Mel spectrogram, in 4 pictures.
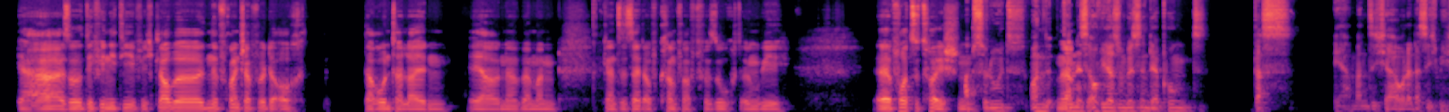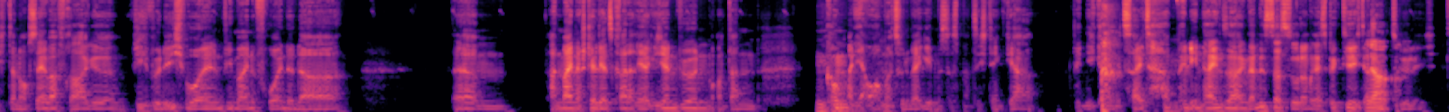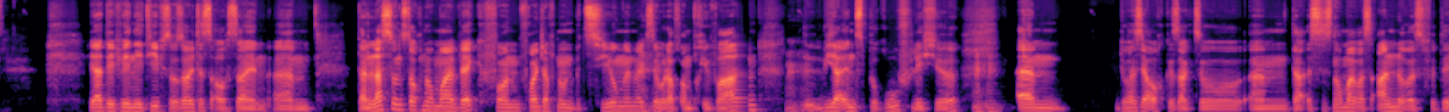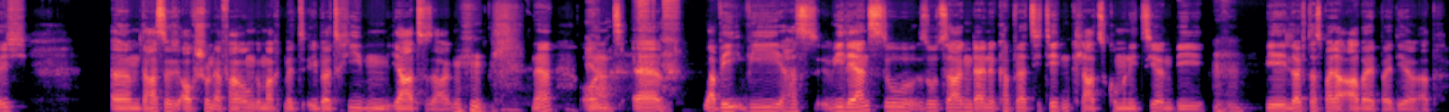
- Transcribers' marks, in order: laughing while speaking: "haben"; other noise; chuckle
- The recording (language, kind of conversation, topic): German, podcast, Wann sagst du bewusst nein, und warum?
